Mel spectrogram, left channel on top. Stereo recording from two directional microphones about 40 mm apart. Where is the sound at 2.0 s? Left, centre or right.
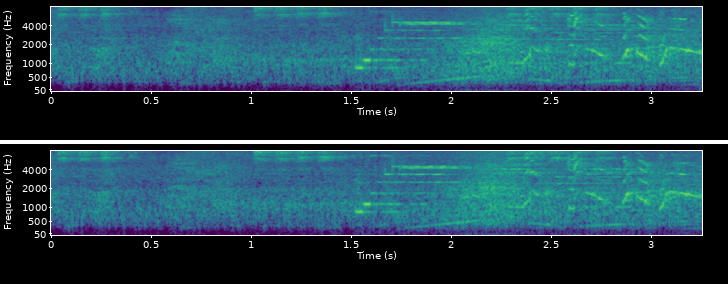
Centre.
